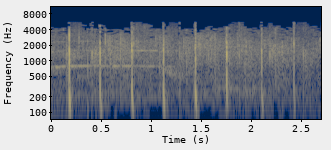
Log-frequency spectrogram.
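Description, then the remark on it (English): A single person claps hands in a steady rhythm, about nine sharp claps roughly three per second, with a faint hum of background noise between them and no talking. “Media team, I mean, seriously, can I clap?”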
